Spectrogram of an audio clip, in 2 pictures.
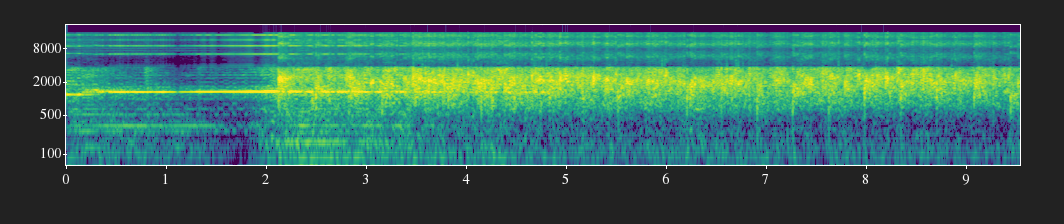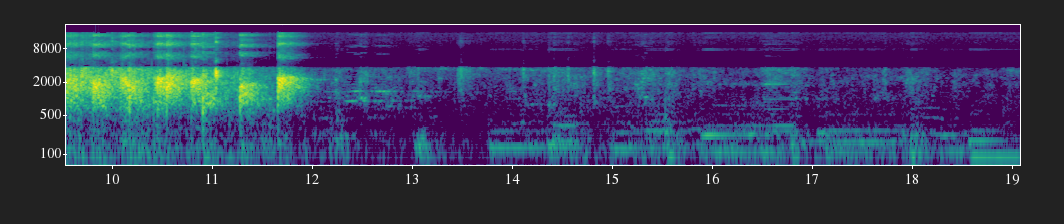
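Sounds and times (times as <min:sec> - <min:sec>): harmonica note: 0:00.0 - 0:04.1
acoustic guitar: 0:00.0 - 0:05.0
audience applauding: 0:02.0 - 0:12.0.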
